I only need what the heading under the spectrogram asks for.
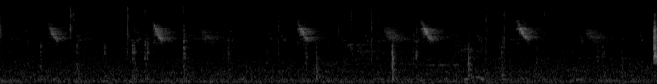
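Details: Eurasian tree sparrows in spring (10 May 2013), one with tail raised giving buzzy "jyujyujyu" calls and charging another sparrow, possibly fighting or courting: short high downcurving chirps about once a second, faint clicks, light background noise.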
